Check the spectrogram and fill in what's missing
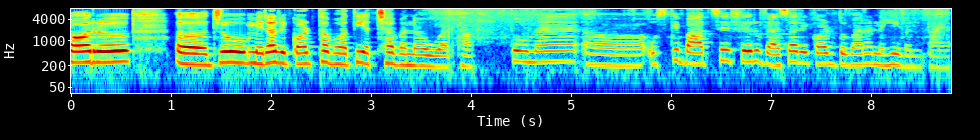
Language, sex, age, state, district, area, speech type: Hindi, female, 30-45, Madhya Pradesh, Bhopal, urban, spontaneous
